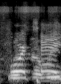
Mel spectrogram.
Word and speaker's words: Forte: What's up, Forte, Rita? you gotta put the Forte, Tay on there. excuse Forte. me. Excuse me. I use the French pronunciation, so it's Fort.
